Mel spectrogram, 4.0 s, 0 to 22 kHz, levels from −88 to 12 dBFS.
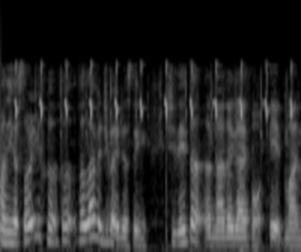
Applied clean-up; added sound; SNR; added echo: neural mask model RNNoise.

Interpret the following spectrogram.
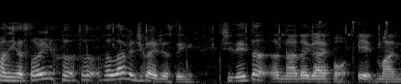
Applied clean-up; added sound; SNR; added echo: neural mask model Resemble Enhance denoiser.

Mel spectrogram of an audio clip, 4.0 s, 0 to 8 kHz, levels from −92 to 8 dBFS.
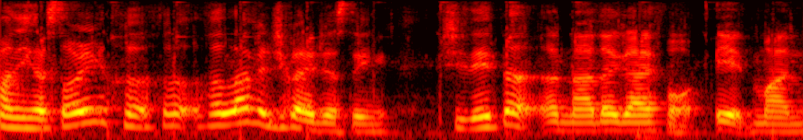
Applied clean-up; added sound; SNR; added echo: neural separator model SepFormer DNS4.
